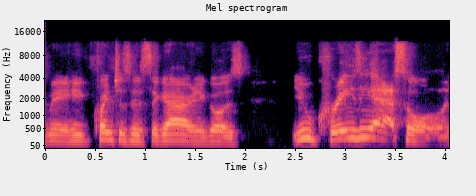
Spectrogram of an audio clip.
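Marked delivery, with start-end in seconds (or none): 2.5-4.0 slow, higher, drawn-out retold insult; mock incredulous verdict. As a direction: draw it out as the punchline. Retelling the biker's parting verdict.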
